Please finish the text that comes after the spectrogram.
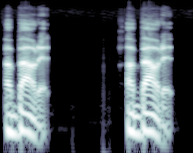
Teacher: The T turns into a fast D sound. We call this a flap T.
